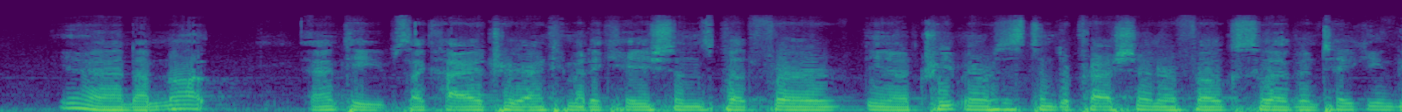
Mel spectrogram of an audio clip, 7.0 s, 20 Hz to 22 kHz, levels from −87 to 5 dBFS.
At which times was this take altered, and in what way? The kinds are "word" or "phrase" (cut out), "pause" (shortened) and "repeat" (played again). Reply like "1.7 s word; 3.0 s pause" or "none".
none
